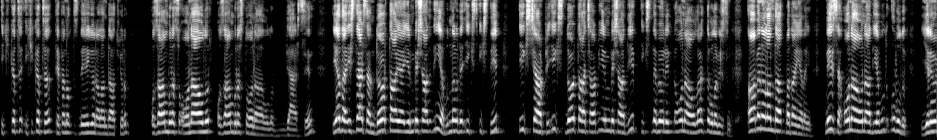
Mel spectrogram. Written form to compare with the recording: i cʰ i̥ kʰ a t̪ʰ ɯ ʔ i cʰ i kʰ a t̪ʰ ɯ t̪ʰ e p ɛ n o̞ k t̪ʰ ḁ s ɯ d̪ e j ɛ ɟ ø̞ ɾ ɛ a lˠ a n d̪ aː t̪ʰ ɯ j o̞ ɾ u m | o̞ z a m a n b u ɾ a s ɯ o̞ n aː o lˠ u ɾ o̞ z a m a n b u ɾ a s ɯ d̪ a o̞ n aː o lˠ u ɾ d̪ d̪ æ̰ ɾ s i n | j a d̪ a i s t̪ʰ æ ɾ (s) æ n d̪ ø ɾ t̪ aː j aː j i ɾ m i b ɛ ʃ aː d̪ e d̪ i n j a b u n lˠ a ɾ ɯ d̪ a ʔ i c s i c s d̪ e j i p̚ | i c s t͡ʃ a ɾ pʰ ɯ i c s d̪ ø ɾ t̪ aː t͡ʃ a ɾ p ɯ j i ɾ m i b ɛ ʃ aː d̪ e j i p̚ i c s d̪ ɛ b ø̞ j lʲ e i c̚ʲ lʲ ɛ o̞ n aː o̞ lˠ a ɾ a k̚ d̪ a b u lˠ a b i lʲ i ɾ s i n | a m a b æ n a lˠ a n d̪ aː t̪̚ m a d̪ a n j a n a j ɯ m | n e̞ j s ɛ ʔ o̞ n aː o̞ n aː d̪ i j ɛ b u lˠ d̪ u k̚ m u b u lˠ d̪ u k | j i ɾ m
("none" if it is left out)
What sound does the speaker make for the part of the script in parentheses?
s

